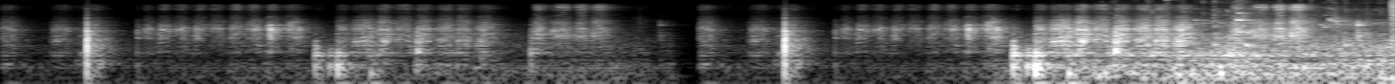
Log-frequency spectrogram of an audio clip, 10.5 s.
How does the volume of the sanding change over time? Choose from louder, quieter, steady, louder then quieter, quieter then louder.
louder.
